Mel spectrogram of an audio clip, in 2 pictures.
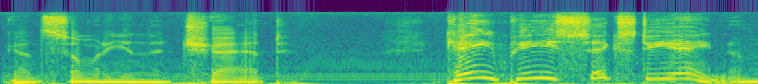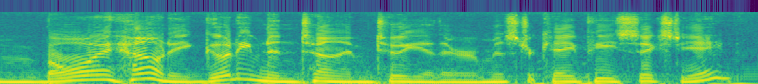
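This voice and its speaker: A man's voice: medium pitch, big pitch swings, normal speed, a bit bright. A man with a Southern American accent hosting a CB radio check-in, greeting callers in a folksy, courteous, casual way. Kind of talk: casual radio roll call. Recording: noisy CB radio session, clear background noise.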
